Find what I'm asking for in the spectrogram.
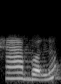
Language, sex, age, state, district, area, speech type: Bengali, female, 18-30, West Bengal, Kolkata, urban, conversation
